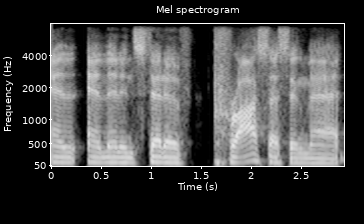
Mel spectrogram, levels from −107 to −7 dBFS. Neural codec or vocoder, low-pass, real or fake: none; 7.2 kHz; real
